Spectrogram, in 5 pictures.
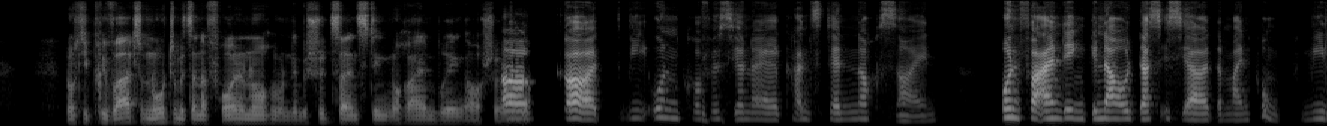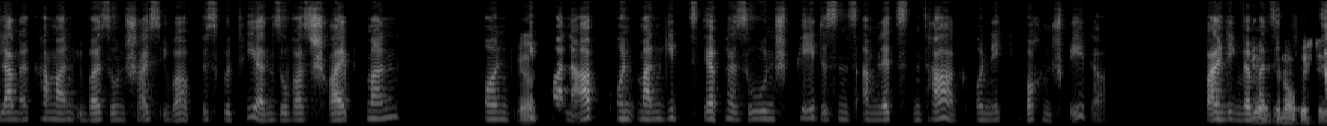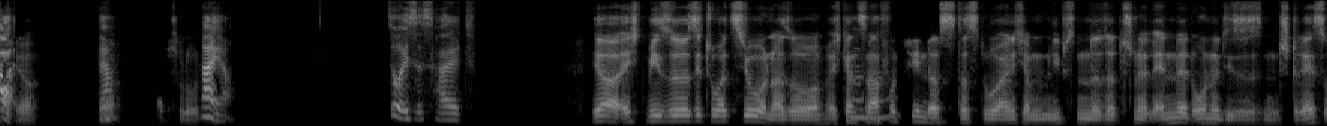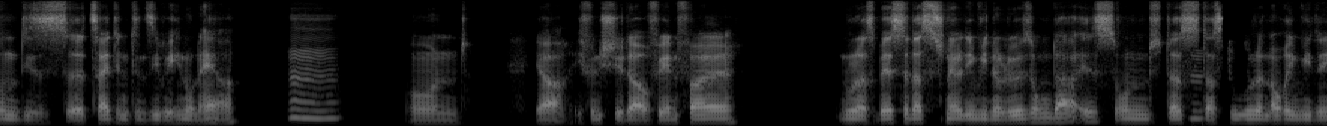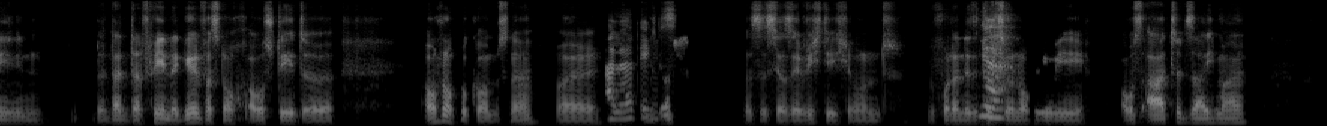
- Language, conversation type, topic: German, unstructured, Wie gehst du mit schlechtem Management um?
- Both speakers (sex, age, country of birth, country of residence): female, 55-59, Germany, United States; male, 35-39, Germany, Germany
- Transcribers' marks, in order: chuckle; anticipating: "Ja"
